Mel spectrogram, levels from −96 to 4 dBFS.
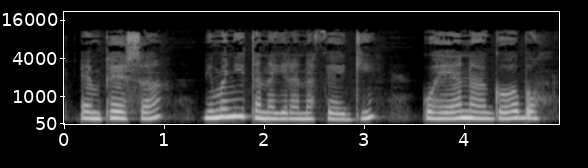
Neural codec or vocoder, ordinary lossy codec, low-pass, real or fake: none; MP3, 48 kbps; 19.8 kHz; real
